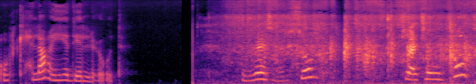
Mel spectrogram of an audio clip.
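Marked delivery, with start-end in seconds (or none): 3.0-5.9 out of breath. Real, not acted. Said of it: "عييت نيت".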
